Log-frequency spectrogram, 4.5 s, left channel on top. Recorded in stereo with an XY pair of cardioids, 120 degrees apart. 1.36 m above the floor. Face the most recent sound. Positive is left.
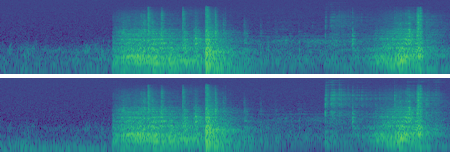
turn(degrees=-65)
